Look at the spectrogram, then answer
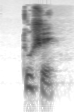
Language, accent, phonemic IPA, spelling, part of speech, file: French, France, /tu.ʃe/, touché, verb / noun, LL-Q150 (fra)-touché.wav
- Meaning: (verb) past participle of toucher; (noun) A six-point score occurring when the ball enters possession of a team's player in the opponent's end zone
